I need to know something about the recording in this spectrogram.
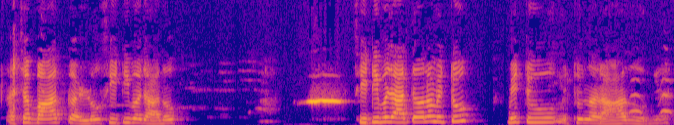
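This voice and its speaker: A woman's voice: high voice, animated, a little slow, gravelly. A woman in a casual pet vlog, coaxing her parrots in a sing-song voice while talking to viewers. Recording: dull lo-fi sound with loud background noise.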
